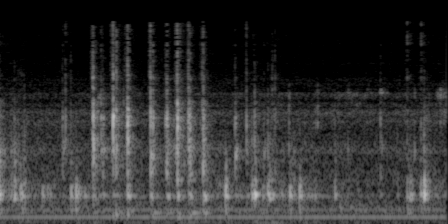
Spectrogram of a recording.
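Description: Fingers type on a computer keyboard to write an email. Many quick, light clicks come in uneven bursts, fairly faint, over a low steady hum.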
